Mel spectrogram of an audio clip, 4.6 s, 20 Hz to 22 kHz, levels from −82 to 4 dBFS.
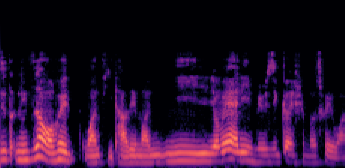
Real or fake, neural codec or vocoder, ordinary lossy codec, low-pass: real; none; MP3, 32 kbps; 7.2 kHz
